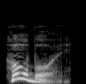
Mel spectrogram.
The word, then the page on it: hautbois: British English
